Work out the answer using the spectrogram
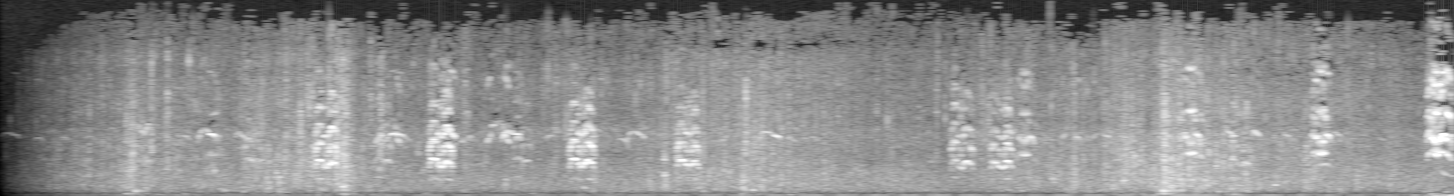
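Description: Outdoor ambience with birds calling: short calls repeat irregularly about a second apart over a steady hiss and a low hum.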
